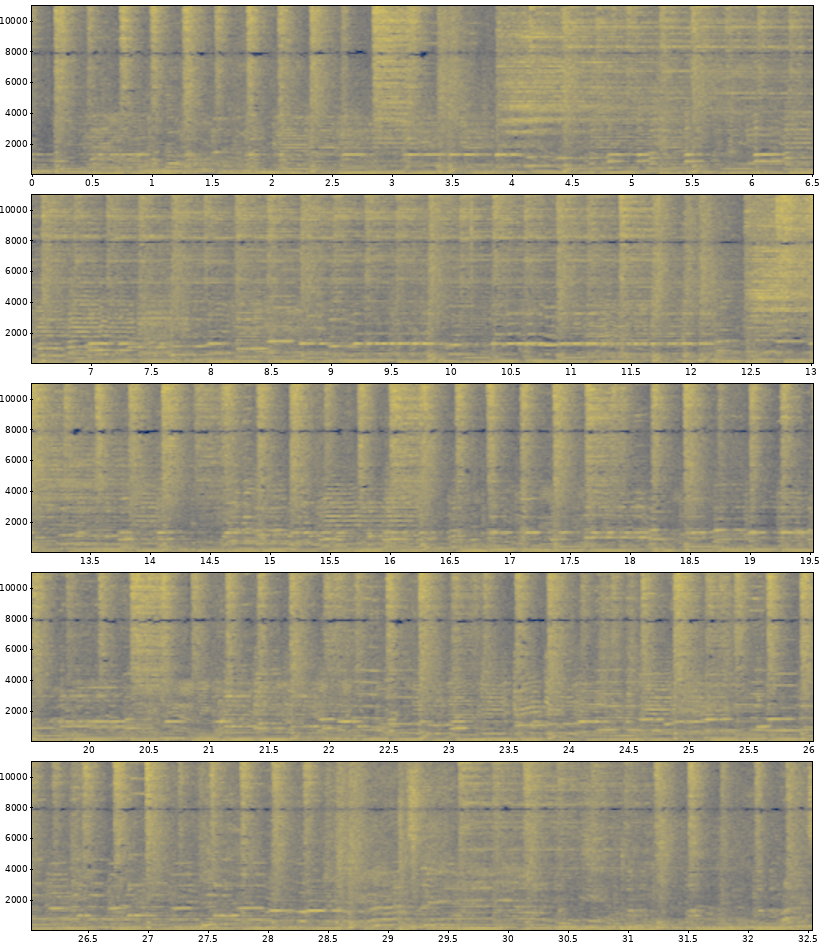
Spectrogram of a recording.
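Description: Live electric blues band: an amplified harmonica, cupped around a microphone, plays the lead over electric guitar, bass and a drum kit keeping a steady beat.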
